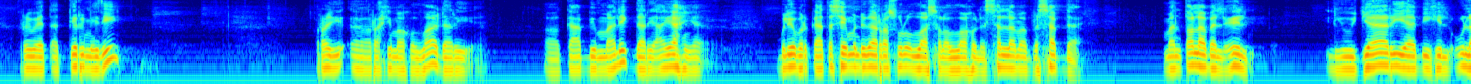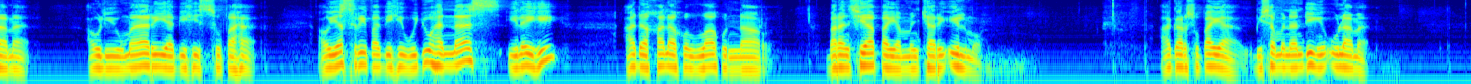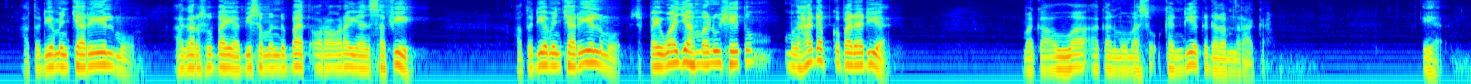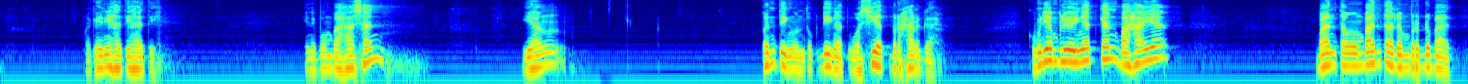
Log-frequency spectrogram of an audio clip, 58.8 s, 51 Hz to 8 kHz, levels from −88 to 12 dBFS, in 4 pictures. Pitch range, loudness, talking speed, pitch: 130-155 Hz, -19 LUFS, 105 wpm, 140 Hz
